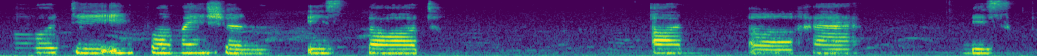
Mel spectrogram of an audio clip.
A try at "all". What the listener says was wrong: Rồi em đọc cái chữ ELL, em đọc là O luôn giùm anh. All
